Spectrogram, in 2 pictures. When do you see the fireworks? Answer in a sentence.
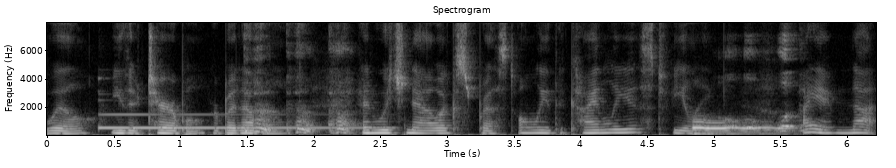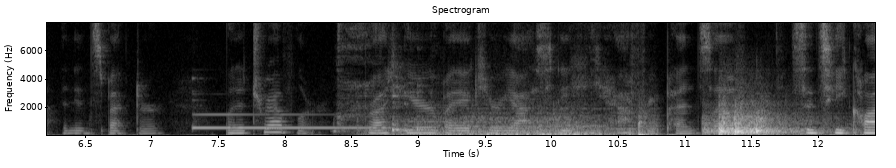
You can hear the fireworks from 8.7 to 12.3 s.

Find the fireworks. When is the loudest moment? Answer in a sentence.
The volume of the fireworks peaks at 11 seconds.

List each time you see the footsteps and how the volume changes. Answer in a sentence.
The footsteps can't be heard in this clip.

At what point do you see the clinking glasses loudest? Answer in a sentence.
The volume of the clinking glasses peaks at 1 second.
